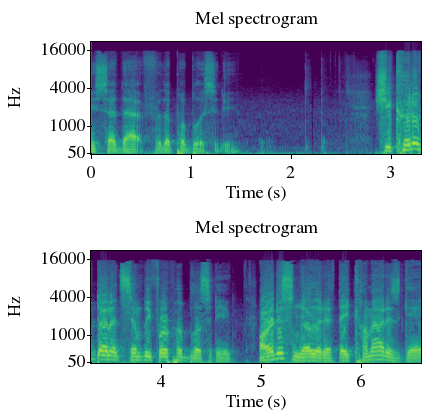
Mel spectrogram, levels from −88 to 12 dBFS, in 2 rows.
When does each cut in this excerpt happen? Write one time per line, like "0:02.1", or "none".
0:04.9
